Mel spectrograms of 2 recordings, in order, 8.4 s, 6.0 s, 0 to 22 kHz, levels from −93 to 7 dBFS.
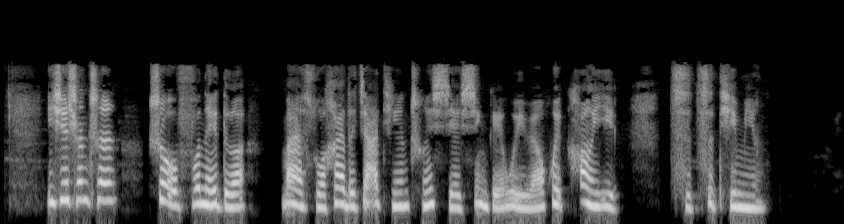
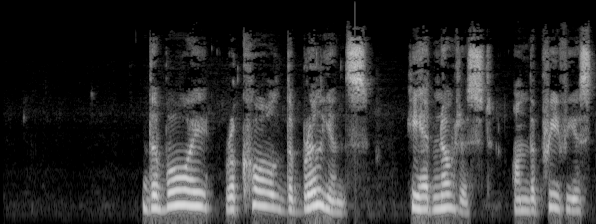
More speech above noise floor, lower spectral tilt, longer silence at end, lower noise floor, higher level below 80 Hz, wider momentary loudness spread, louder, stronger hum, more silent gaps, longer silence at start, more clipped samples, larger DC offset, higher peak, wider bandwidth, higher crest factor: first, 70 dB vs 57 dB; about the same, -4.5 dB/octave vs -3.5 dB/octave; first, 0.8 s vs 0.05 s; first, -85 dBFS vs -73 dBFS; about the same, -58 dBFS vs -60 dBFS; about the same, 11 LU vs 11 LU; about the same, -16 LUFS vs -16 LUFS; neither; first, 2.65-2.81 s, 6.61-6.68 s vs none; second, 0.15 s vs 1.4 s; neither; neither; about the same, -2 dBFS vs 0 dBFS; second, 8 kHz vs 14 kHz; about the same, 16 dB vs 18 dB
